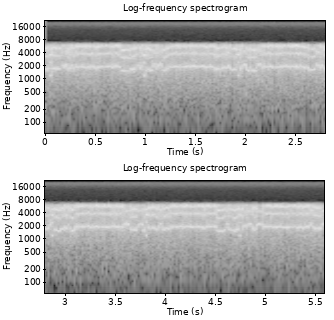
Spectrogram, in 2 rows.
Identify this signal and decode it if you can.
Emergency Alert System (SAME) tones (header bursts), heard as harsh buzzing bursts. It is heard from 0.6 to 5.0 s.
